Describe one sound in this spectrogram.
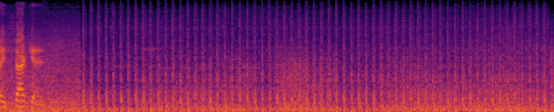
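Machine guns fire in a rapid, steady stream.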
